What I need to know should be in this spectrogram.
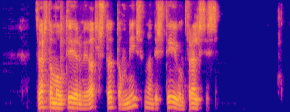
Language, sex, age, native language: Icelandic, male, 30-39, Icelandic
